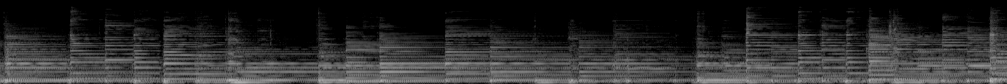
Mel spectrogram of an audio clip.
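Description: Acoustic guitars playing the instrumental opening of a folk song live, picked notes ringing out over steady bass notes.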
